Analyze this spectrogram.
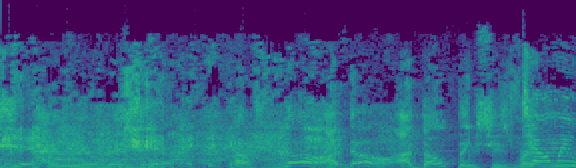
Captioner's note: laughter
